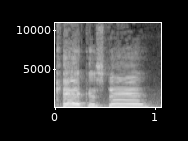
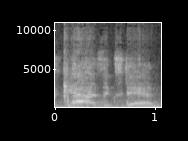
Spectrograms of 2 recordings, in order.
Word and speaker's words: Kazakhstan: Kakistan. Yes. Pakistan. How I spell that?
